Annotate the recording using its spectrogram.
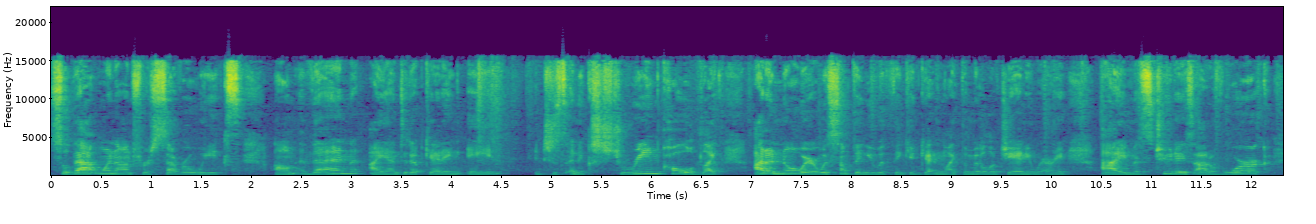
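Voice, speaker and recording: In a room with audible echo and noticeable background noise, a woman speaks at medium pitch and a moderate pace with fairly even intonation. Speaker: beauty youtuber. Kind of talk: makeup tutorial chat. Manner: casual, filler-heavy.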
